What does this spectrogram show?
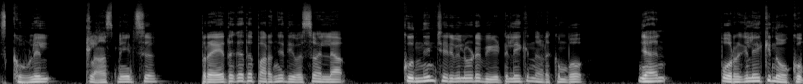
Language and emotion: Malayalam, fearful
